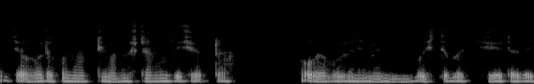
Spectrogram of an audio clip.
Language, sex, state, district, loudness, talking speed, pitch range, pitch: Bengali, male, West Bengal, Paschim Medinipur, -33 LUFS, 155 wpm, 130-140 Hz, 135 Hz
